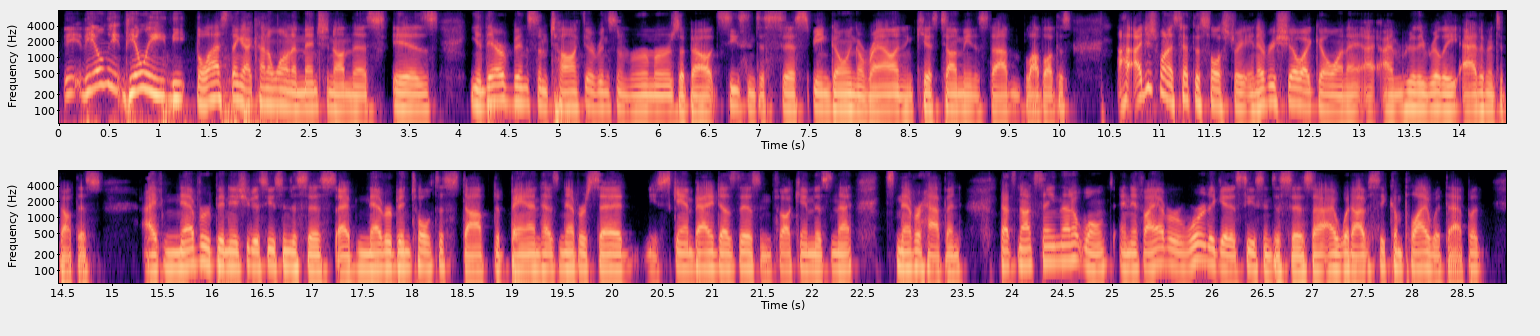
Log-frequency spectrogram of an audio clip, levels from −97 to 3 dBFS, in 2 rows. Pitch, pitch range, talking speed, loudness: 110 Hz, 100-120 Hz, 265 wpm, -18 LUFS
